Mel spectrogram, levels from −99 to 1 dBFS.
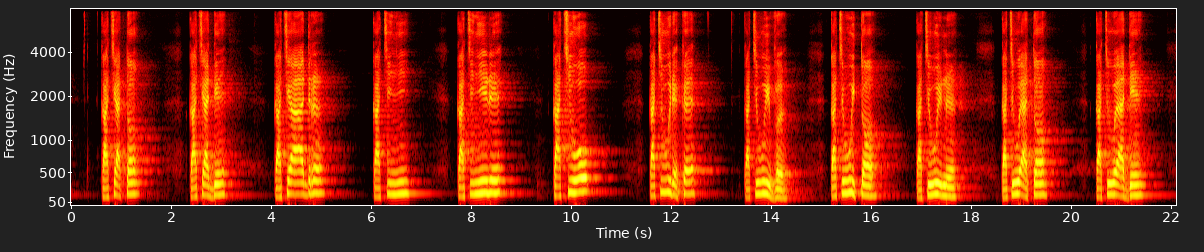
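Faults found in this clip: Gain pumping throughout. Gain swings around 10 dB, pulled down under loud passages. Likely input gain set far too high, fast limiter clamping. Dynamics squashed.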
